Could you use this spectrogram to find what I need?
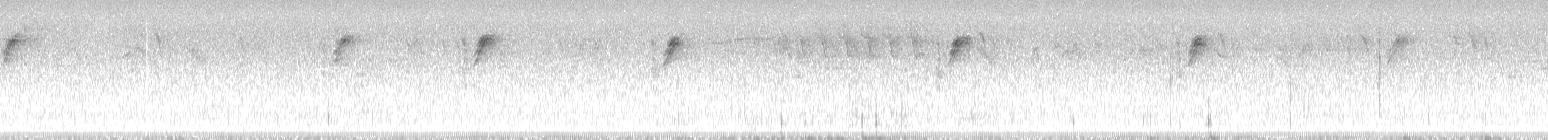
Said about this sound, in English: Start recording the wild birds now perched above the net set up. It's a gray one, a juvenile.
